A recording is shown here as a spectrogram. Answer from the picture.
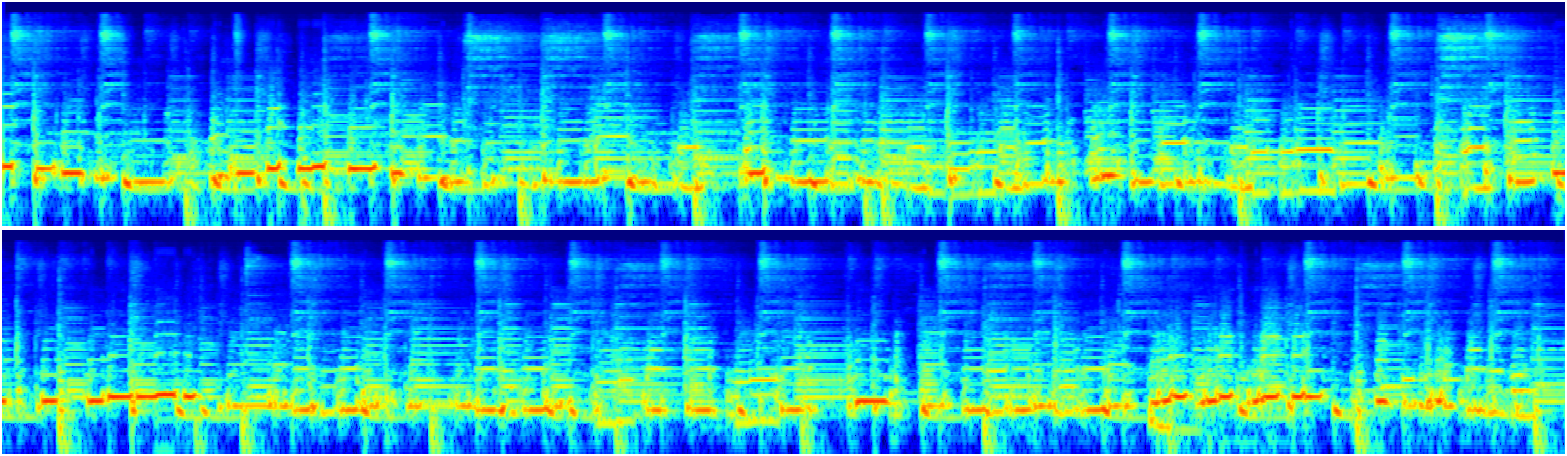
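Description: Small jazz combo playing a standard, with a plucked bass line moving up front over drums played on an electronic drum kit.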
